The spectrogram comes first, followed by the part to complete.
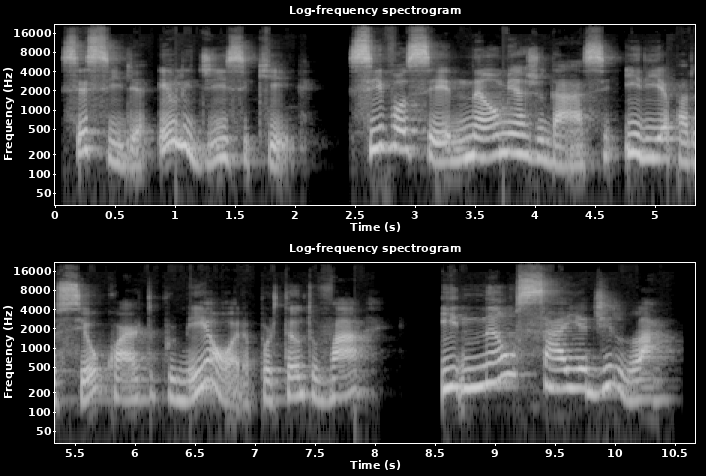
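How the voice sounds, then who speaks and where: A woman's voice: on the low side, animated, slow, vocal fry, dark tone, heavily acted. A woman voicing a tense, worn-down mother who scolds her daughter, reading aloud from a parenting book. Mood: exasperated. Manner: strained, scolding.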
